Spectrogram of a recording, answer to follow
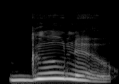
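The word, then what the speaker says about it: Goonew: okay first of all i am pronouncing it right because it's g-o-o-n-e-w one word g-o-o-n-e-w gunu gu okay gunu is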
